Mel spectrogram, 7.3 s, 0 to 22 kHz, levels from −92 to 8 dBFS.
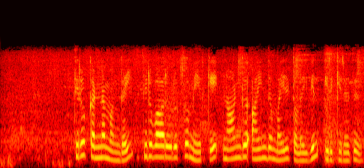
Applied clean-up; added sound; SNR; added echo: none; none; none; none.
